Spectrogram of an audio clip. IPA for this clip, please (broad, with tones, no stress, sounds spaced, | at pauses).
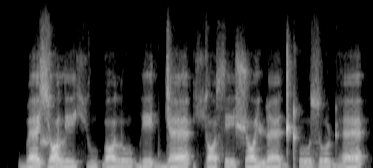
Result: b æ˨˦ ʑ ɒ˨˦ l e˩ ç u˩ ɠ ɒ˩ l o˩ b e˨˦ d ɟ æ˨˦ | ç ɒ˩ s e˩ ʃ ɒ˨˦ j ɳ æ˩ d ʈʰ o˩ z o˩ ɖʱ æ˨˦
